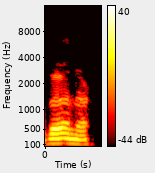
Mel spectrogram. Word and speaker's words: Werner: Yeah, like a W becomes a V.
